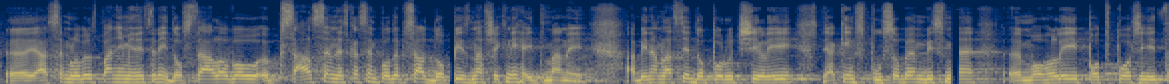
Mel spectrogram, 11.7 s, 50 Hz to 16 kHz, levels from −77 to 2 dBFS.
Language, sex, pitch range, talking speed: Czech, male, 125-145 Hz, 135 wpm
